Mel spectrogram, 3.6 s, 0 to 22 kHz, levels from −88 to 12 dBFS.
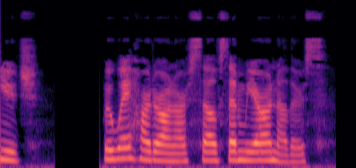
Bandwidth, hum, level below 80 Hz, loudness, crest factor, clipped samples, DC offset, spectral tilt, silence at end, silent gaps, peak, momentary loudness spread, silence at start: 16.5 kHz; none; -48 dBFS; -19 LUFS; 18 dB; under 0.1%; under 0.1%; -5 dB/octave; 0.35 s; 0.55-0.99 s; -4 dBFS; 14 LU; 0 s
